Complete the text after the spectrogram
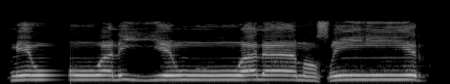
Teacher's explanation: نعطي نفس أطول على الإدغام بمقدار حركتين · gunahnya terlalu pendek silakan diperpanjang gunahnya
